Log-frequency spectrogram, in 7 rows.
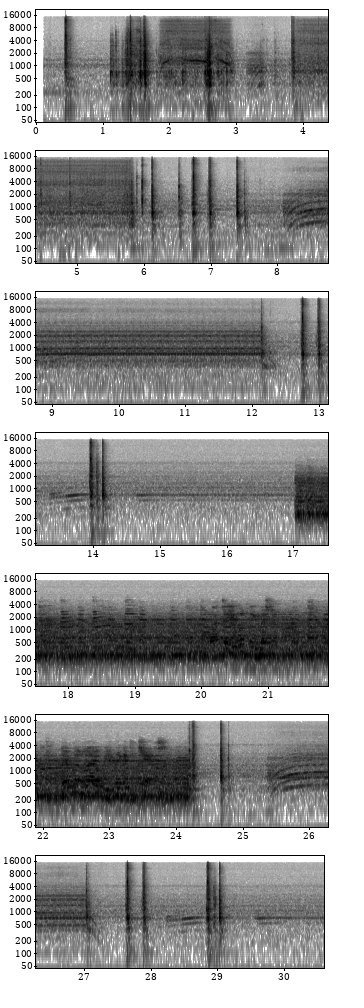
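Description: Sony SL-HF550 Betamax VCR's cassette loading and tape threading mechanism at work: a run of sharp mechanical clicks and clunks, a burst of hiss, and motors spinning up twice with a rising whine that settles into a steady hum. In the middle, for about seven seconds, louder voices and music play.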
